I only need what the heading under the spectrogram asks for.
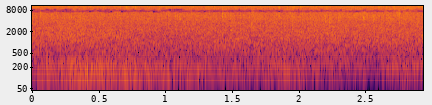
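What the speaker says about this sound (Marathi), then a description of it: "आता बघा एकदम विजा कडकडत आहे।" Heavy rain in a Konkan thunderstorm, a dense, steady hiss of downpour with a low, rolling rumble of thunder underneath, continuous and loud without any talking.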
